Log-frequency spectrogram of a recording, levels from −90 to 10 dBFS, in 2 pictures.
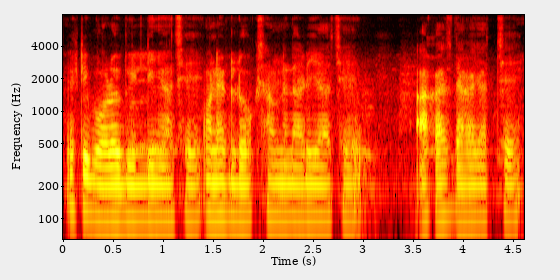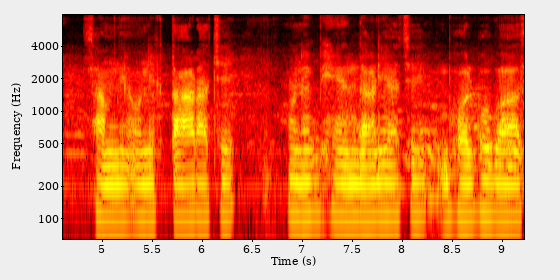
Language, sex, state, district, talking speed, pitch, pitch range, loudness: Bengali, male, West Bengal, North 24 Parganas, 145 wpm, 105 Hz, 105-110 Hz, -20 LUFS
